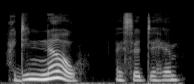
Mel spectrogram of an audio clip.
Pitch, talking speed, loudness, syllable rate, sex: 210 Hz, 215 wpm, -16 LUFS, 5.4 syllables/s, female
